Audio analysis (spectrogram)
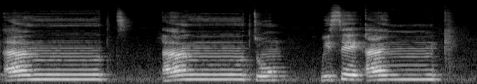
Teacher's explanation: we don't pronounce the nun at all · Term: ikhfa of the nun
